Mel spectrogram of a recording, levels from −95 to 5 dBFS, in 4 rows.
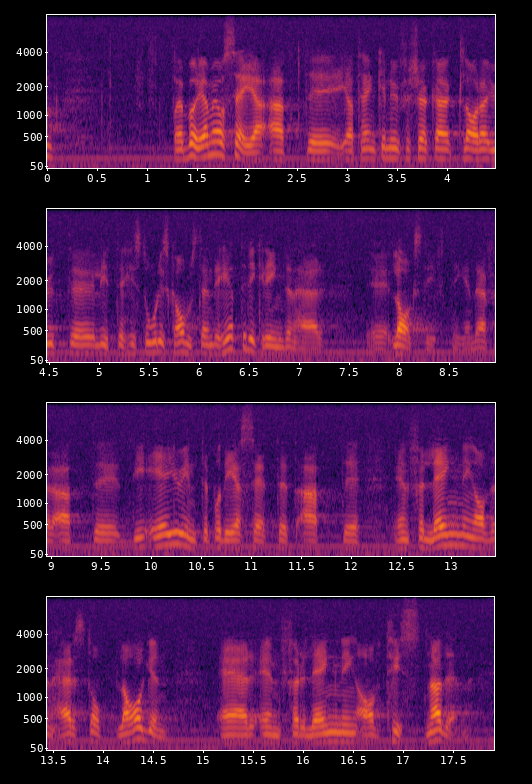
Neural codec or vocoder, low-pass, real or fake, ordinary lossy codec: none; none; real; none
